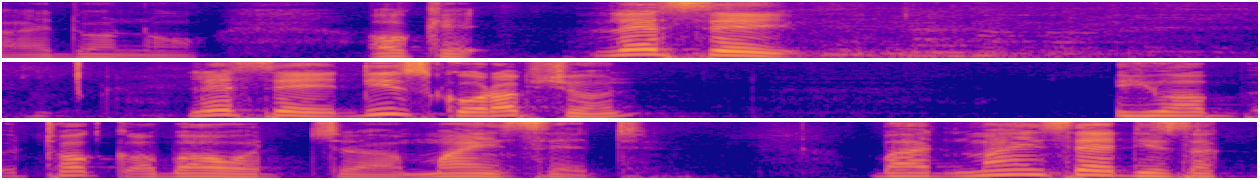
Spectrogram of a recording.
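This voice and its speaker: A man's voice: a little high, dry recording. A man in his twenties with a South Sudanese accent, speaking off the cuff as a student leader, explaining in short phrases and questioning his listeners. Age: 20s. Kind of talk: impromptu forum speech.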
